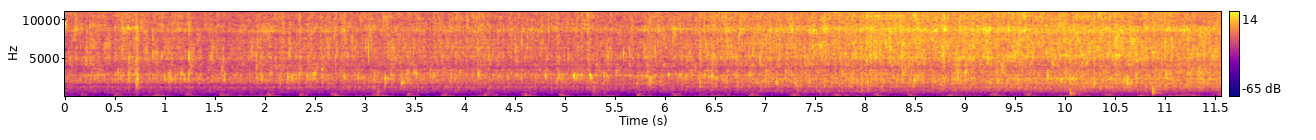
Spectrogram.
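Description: Marinated chicken going into hot oil and ghee in a kadhai and frying with a steady sizzle that grows a little louder toward the end, with a few faint clicks.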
